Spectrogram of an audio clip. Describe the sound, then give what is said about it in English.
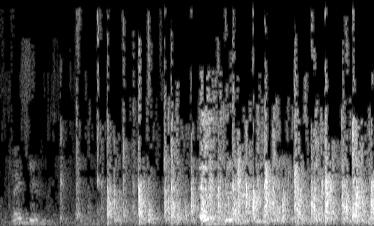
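A short stretch of voice gives way to the audience of a seminar on church planting clapping for the speaker, starting with a few scattered claps and quickly swelling into dense, steady applause that holds at full loudness to the end. “You should probably wait to decide if you want to clap at the end.”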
